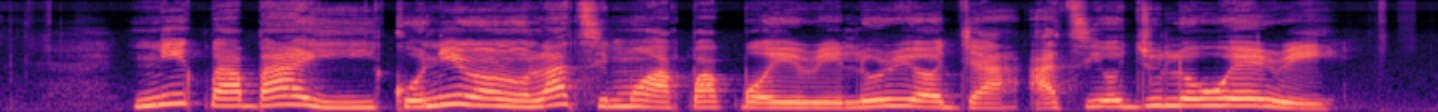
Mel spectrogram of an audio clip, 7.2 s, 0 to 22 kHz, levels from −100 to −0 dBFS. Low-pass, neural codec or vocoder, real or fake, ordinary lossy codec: none; vocoder, 48 kHz, 128 mel bands, Vocos; fake; none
